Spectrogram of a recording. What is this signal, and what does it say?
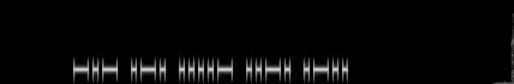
Morse code, heard as a keyed tone, about 30 wpm, 700 Hz. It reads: KR4FL
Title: Speed Racing - USA 2x2 Call Signs 25wpm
